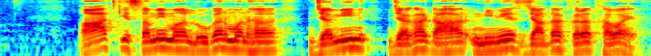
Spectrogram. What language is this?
Chhattisgarhi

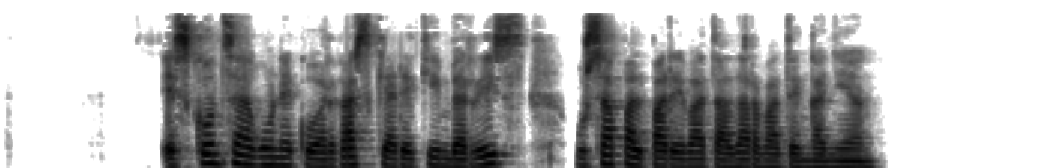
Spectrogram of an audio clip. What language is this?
Basque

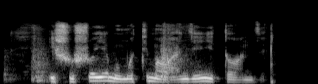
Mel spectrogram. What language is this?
Kinyarwanda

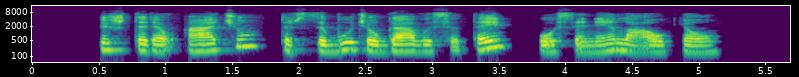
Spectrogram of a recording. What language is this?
Lithuanian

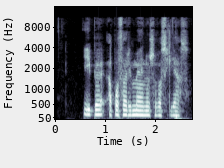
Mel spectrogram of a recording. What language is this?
Greek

